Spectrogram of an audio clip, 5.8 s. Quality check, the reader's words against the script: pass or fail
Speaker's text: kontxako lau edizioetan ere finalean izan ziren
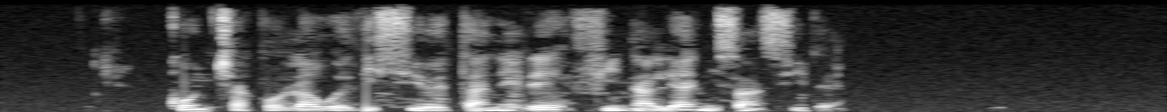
pass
